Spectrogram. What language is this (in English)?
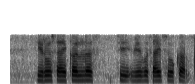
Marathi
